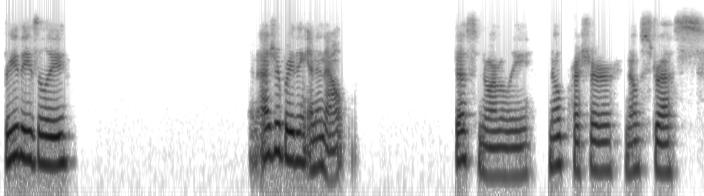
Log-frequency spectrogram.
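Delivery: unhurried meditation guide with long pauses; guided meditation. Acted. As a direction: ease them into stillness, leaving space between phrases.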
